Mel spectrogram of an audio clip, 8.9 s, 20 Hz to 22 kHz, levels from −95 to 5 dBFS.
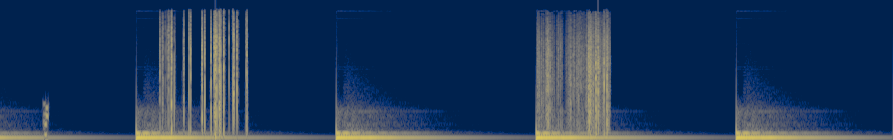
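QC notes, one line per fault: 1.60 to 2.48 s and 5.38 to 6.12 s, cable scratch noise: dense, irregular scratching and rustling bursts sit over the sound. The first is roughly as loud as the sound itself, the second somewhat quieter. This is likely a worn cable or connector being moved, its contact resistance fluctuating rapidly.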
